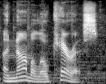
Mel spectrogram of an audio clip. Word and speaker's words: Anomalocaris: The name is a bit tricky to pronounce, so I'm not going to. Okay, it's Anomalocaris, but it just literally means unusual shrimp.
